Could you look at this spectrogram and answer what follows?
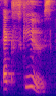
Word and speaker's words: excuse: The U in cues is long. So the word is excuse.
